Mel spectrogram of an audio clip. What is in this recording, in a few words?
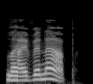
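"liven up", British English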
